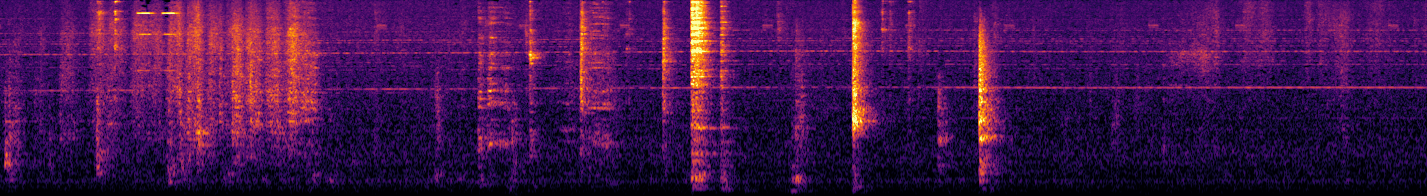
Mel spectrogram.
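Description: A small knife scraping and cutting into a pumpkin's shell: a run of scratchy strokes over the first three seconds, then a handful of sharp clicks and taps between about five and ten seconds in.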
